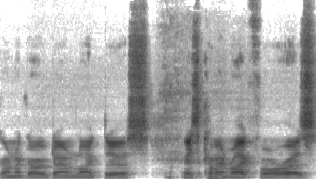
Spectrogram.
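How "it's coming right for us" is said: mock electronic voice-box voice. Joking about a man with throat cancer, in a South Park guy voice. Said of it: "He'll talk like that guy from South Park".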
